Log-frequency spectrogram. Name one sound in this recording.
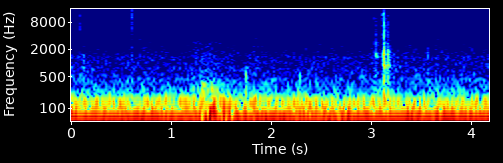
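Paper rustles as a hand brushes over it.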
